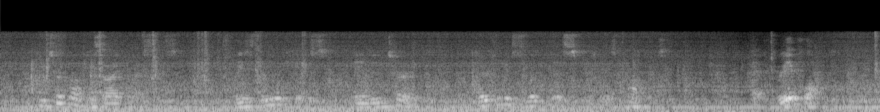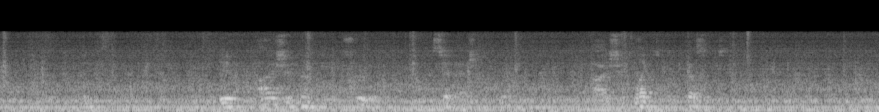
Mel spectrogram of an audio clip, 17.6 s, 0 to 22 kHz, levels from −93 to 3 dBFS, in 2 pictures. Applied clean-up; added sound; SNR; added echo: none; Engine; -1 dB; reverberation time 0.7 s.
